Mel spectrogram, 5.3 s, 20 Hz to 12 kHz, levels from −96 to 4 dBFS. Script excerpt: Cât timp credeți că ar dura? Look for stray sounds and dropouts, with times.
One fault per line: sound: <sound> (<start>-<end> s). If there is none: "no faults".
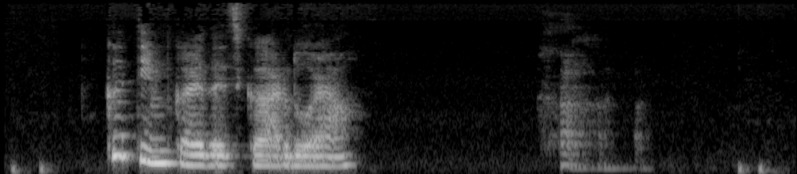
sound: laugh (3.6-4.4 s)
